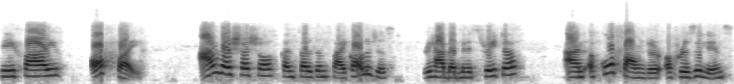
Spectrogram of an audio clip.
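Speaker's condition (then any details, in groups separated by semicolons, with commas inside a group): No condition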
